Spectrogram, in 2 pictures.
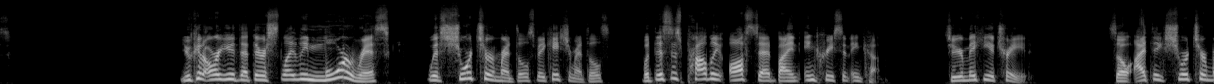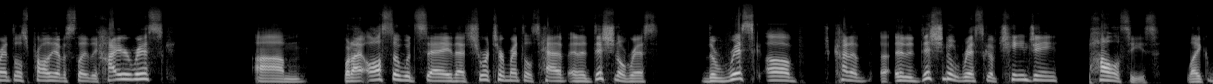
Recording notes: This was a live class recorded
